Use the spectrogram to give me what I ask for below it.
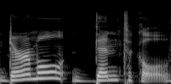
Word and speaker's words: dermal denticles: What is the correct pronunciation? Dermal denticles.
